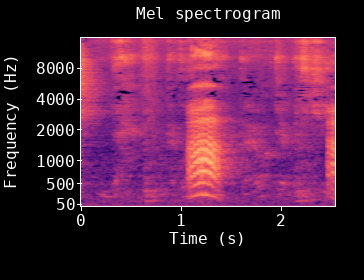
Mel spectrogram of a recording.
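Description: A small dog yips playfully.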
